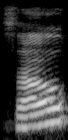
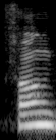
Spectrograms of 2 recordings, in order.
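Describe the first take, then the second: First: The syllable ends in a nasalized vowel. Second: The syllable ends in a clear ng consonant. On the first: The speaker calls it right. "এর উচ্চারণ হবে সারনাসিক ও সাও" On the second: The speaker calls it wrong. "সং কিন্তু নয়"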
